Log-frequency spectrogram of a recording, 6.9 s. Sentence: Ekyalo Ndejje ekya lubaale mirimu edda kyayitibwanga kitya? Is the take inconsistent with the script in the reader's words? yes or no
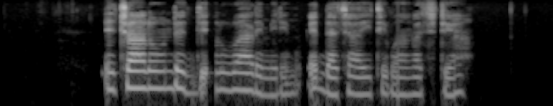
yes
